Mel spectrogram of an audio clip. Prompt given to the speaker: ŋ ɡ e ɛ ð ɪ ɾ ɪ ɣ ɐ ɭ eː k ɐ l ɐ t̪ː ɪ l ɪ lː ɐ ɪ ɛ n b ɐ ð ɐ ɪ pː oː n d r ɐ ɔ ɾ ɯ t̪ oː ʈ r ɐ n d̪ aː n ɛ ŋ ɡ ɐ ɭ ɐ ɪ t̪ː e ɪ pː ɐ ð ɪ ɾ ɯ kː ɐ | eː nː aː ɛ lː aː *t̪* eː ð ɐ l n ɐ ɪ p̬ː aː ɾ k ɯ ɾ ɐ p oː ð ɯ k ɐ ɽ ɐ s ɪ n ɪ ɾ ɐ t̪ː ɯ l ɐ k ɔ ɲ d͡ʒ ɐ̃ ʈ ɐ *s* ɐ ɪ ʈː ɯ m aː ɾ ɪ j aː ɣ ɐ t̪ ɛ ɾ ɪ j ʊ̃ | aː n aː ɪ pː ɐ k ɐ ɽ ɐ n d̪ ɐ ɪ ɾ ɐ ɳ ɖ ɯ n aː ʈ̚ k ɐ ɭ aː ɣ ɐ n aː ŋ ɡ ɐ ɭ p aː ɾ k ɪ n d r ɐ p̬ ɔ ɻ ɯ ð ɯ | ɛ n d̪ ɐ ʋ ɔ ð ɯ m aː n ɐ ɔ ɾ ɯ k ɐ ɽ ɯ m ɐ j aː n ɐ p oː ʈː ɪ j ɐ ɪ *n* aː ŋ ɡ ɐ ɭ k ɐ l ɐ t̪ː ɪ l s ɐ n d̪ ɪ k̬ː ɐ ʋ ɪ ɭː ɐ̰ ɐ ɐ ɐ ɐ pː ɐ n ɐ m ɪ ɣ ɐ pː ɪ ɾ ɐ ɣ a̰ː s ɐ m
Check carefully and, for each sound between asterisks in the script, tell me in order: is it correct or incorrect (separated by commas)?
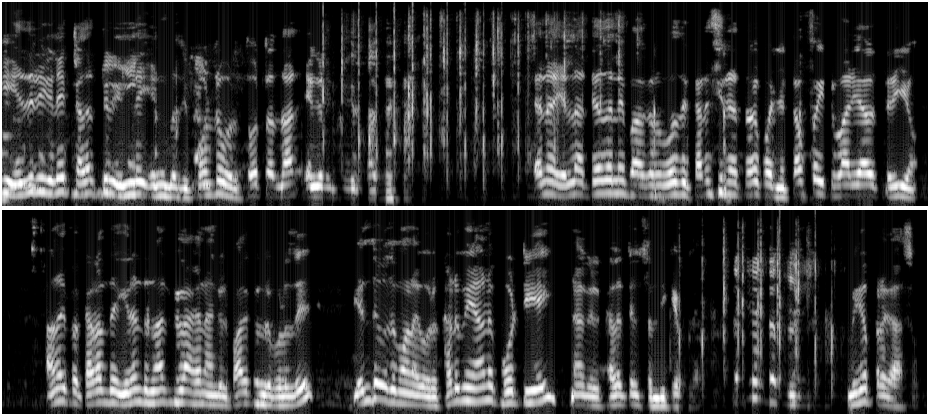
correct, incorrect, correct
